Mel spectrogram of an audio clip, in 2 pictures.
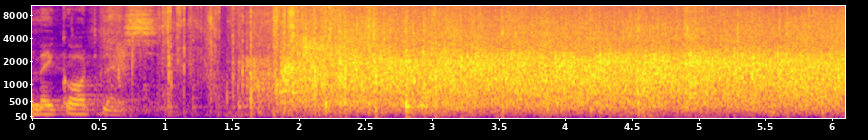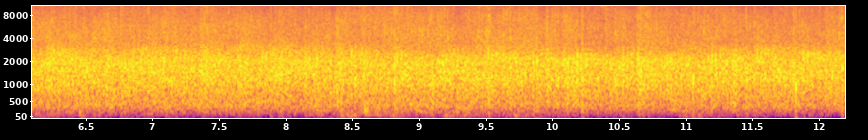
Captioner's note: applause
